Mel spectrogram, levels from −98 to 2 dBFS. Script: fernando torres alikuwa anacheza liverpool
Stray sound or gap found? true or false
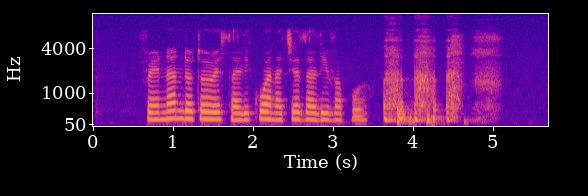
true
